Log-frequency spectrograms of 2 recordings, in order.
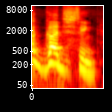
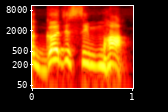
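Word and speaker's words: Gajasimha: गज सिम्हा। एक्चुअली गजस सिंघा या सिम्हा भी आप कह सकते हैं क्योंकि स्पेलिंग में एमएच ए है। एम एच A that is गज सिम्हा।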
